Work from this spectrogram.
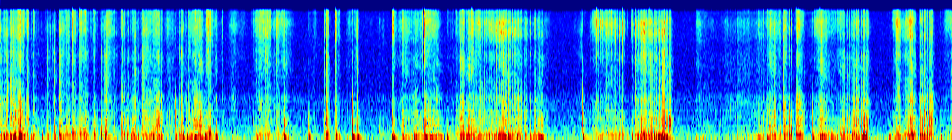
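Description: Long fingernails scratch the fabric and felt eyebrow of a red plush bird toy, making dense, rapid scratching with a low, muffled rumble. The scrapes come in bursts with short quiet gaps between them.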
